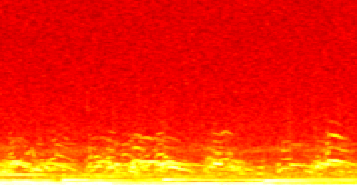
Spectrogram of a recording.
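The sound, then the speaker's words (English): A big flock of ring-billed gulls in flight, changing direction, calls continuously, many overlapping high squealing cries blending into a busy chorus over a steady low droning hum, with no one talking. “Ringbill gull calls.”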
